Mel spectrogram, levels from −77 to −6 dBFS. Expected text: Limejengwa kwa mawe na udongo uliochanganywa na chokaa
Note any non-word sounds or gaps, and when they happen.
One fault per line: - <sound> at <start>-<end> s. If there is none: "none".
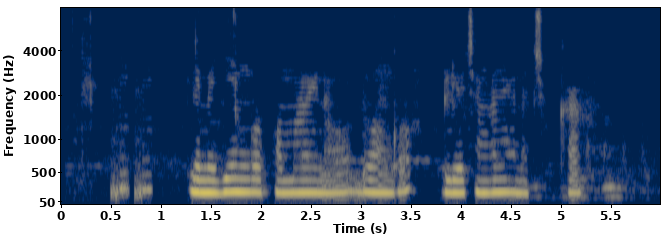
- laugh at 0.5-0.9 s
